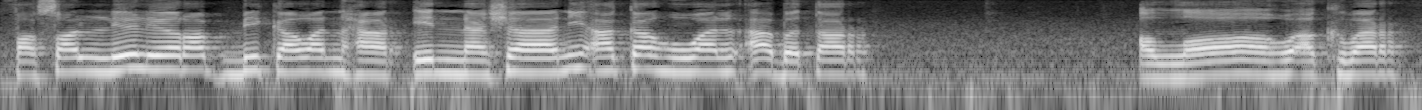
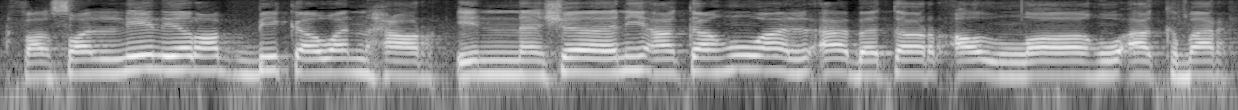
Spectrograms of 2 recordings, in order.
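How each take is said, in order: First: A pause comes before Allahu akbar. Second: Allahu akbar follows the verse with no pause.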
